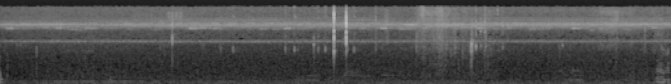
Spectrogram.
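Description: Faint, steady chorus of night insects, a continuous high chirring. Two sharp clicks come close together about five seconds in.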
